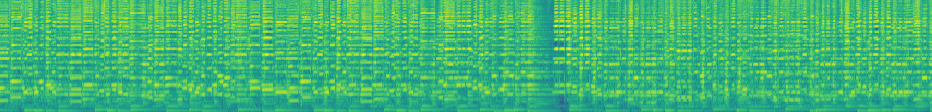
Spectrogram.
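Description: Schwyzerörgeli trio playing a traditional Swiss Ländler: Swiss diatonic button accordions carry a quick, busy melody over a regular alternating bass, with a brief break in the music about eleven seconds in.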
